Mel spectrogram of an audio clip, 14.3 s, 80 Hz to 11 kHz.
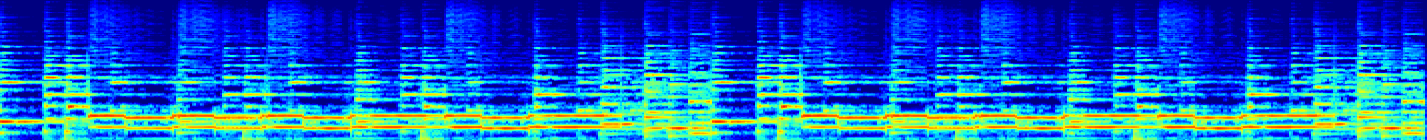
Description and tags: Arent'T SOMethings "Pointless"?recorded at 134.800bpm.
dance, smart, synth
